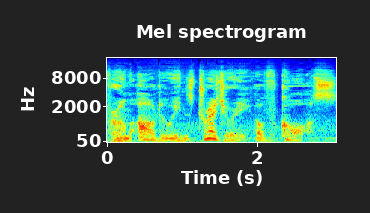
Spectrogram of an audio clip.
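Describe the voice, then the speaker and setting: A man puts on a raspy character voice at a fairly low pitch. He talks at a very slow pace over clear background noise. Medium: game mod dialogue. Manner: formal, archaic phrasing.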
